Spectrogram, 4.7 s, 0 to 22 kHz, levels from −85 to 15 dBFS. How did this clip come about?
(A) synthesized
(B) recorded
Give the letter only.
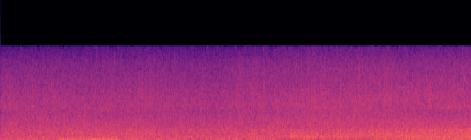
A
